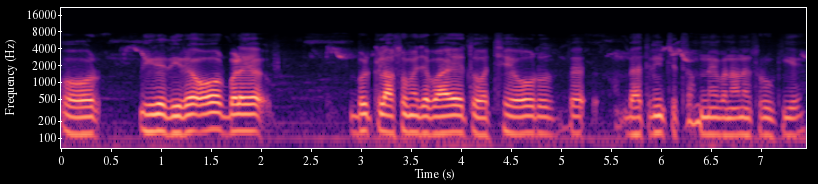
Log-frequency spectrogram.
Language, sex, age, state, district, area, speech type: Hindi, male, 45-60, Uttar Pradesh, Hardoi, rural, spontaneous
